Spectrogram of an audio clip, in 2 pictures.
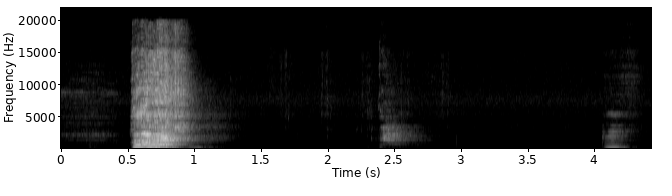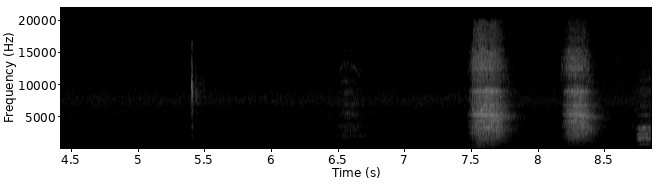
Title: Tickly Nose, Loud Sneeze 1 (M)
